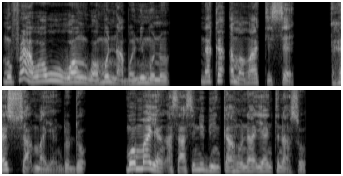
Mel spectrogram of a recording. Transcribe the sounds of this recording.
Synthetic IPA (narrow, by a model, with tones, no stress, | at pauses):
mʊ̃˨fɾa˦a˨wɔ˦wʊ˦wɔ̃˦nwɔ˨mʊ̃˦˨nã˨bɔ˨nĩ˦mʊ̃˨nʊ̃˦ | m̩˦mɛ˦kʰã˦ʔa˦mã˨mʊ̃˦a˦tʰɪ˨sɛ˦ | ɛ˨ɦa˦ssa̰˨m̩˦mã̰˨jɛ̰̃˨n˨dʊ˦dʊ˦ | mʊ̃˦m̩˦mã˦jɛ̃˨na̰˨saː˨sɪ˦nʊ̃˦bĩ˨ŋ̩˦kʰã˦ɦʊ̃˦nã˦jɛ˦n̩˦tʰɪ˦nã̰˨sʊ˦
